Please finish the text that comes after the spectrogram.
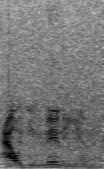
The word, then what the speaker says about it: aluminium: want to pronounce it like pronouncing aluminum we say aluminum everybody else says aluminium I'm getting me started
